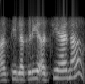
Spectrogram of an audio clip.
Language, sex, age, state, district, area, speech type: Hindi, female, 30-45, Uttar Pradesh, Chandauli, rural, conversation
